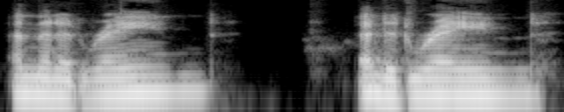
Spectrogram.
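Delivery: slow, low narrator impression; ominous ride narrator. Sharing the old Living Seas narration, slow solemn voice. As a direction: intone it slowly and deep, like a recorded voice-over.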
